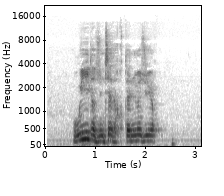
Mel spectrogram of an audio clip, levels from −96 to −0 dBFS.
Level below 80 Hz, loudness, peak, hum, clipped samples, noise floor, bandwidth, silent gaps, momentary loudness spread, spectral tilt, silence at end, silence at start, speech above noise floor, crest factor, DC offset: -54 dBFS; -22 LUFS; -8 dBFS; none; under 0.1%; -61 dBFS; 11 kHz; none; 10 LU; -7 dB/octave; 0.55 s; 0.55 s; 41 dB; 16 dB; under 0.1%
